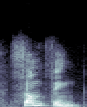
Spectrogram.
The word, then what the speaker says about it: something: 부드럽게 움직여 주는 연습을 할지 해주셔야 돼요 그래서 썸띵 썸씽 썸 쌩 이게 이제 여러분들이 익숙해지고 나면 나중에 문제가 안되는데 어처구니 우리나라에 없는 발음을 된다고 생각하면 까다로울 수가 있거든요 근데 하나도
